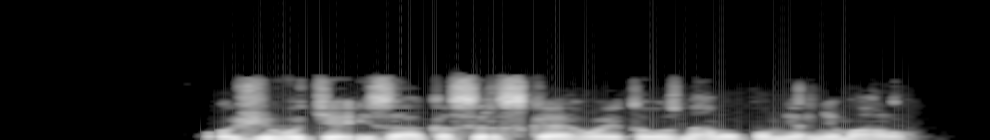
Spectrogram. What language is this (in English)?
Czech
